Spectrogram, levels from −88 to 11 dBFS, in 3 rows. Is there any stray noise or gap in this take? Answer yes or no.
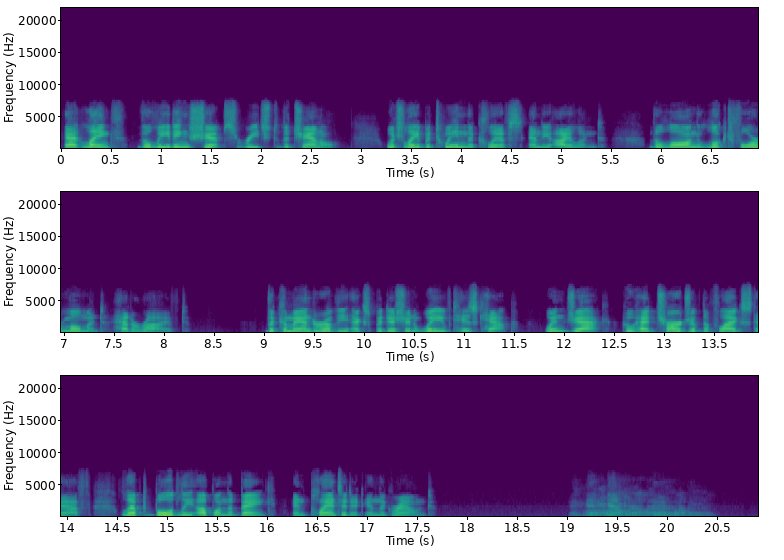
yes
